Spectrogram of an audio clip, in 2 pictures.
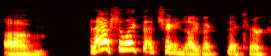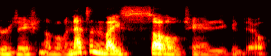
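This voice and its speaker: A man's voice: medium pitch, wildly swooping pitch, fast talker, husky, muffled recording. A man co-hosting a casual review chat, rambling and enthusiastic as he restates his points. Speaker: podcast co-host reviewing audio dramas.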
